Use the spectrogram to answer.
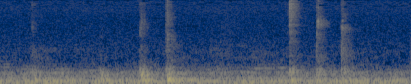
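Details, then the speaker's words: Abdominal percussion in a focused abdominal assessment, done after auscultation and palpation: about five soft finger taps, with hollow, drum-like, high-pitched tympany the expected normal note, while checking for dullness. "listening for any dullness you want to hear high-pitched timpani when percussing"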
